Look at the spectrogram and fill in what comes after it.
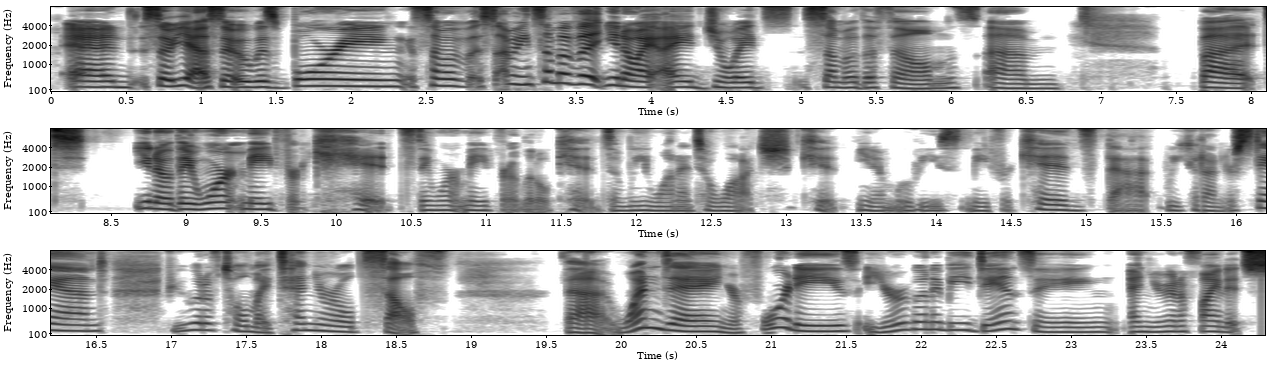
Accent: United States; And, you know, growing up in America, we were used to watching American films that had a plot.

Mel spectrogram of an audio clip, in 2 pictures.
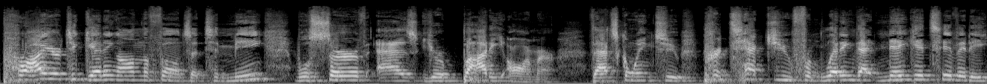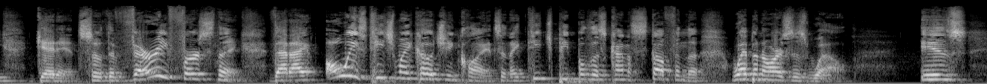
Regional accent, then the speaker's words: New York, United States; you guys can't tell by this accent that follows … around like a shadow, I'm from New York.

